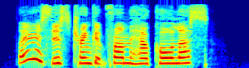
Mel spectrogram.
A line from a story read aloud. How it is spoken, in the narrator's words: piped up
